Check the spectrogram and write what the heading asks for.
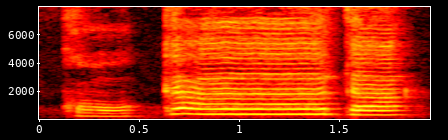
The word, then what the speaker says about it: cocada: Outra, cocada, cocada. Então, K é a nossa sílaba tônica.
